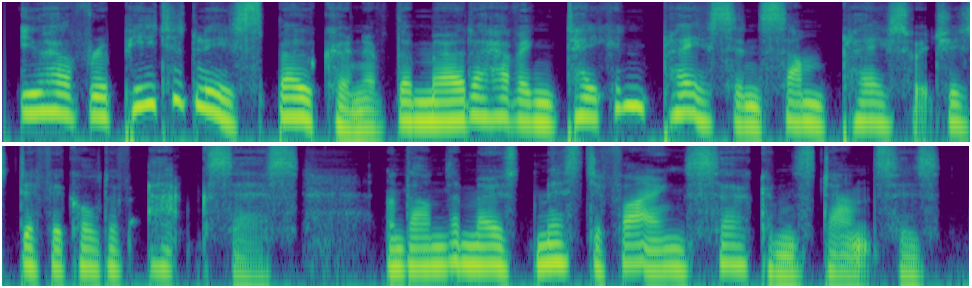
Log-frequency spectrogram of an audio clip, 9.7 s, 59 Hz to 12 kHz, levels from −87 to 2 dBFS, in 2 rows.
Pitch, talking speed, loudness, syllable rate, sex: 135 Hz, 145 wpm, -18 LUFS, 4.6 syllables/s, female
